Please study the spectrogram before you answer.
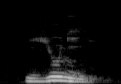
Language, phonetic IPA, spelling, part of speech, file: Russian, [ɪˈjʉnʲɪj], июней, noun, LL-Q7737 (rus)-июней.wav
- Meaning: genitive plural of ию́нь (ijúnʹ)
